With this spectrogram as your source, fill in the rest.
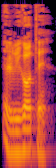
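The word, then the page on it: el bigote: Spanish (Spain)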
